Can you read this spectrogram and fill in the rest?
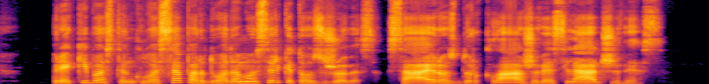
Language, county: Lithuanian, Šiauliai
